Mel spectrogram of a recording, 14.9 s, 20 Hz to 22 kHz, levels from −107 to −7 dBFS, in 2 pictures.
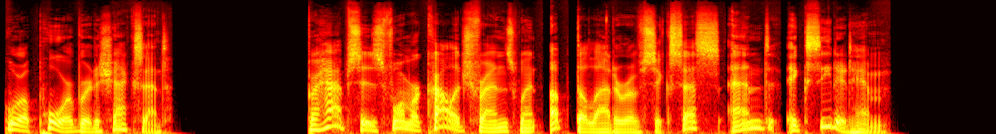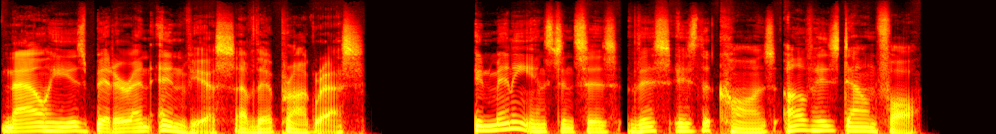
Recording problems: squashed, flat; somewhat

